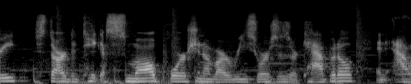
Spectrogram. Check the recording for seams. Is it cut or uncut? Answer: uncut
